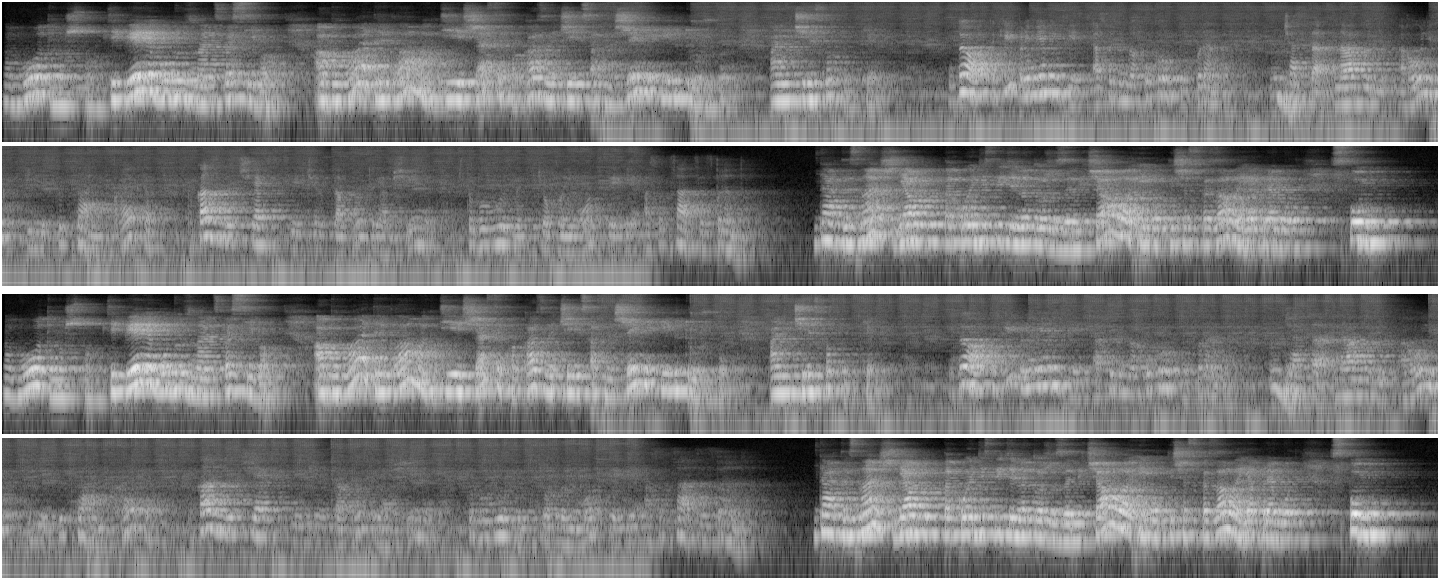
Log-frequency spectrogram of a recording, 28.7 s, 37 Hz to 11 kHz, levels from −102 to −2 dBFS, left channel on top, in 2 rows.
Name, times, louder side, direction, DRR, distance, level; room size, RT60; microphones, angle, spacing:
voice 1, 0.0-8.3 8.6-8.7 12.7-12.9 22.5-28.0, right 2 dB, 40° right, -4 dB, 0.3 m, -26 dB
sound 1, 6.0-6.5 6.9-13.9 14.3-20.7, right 1 dB, 85° right, 0.6 m, -46 dB
voice 2, 9.4-21.8, left 1 dB, 50° left, -1 dB, 0.5 m, -34 dB
3.3 x 2.1 x 3.1 m, 1.3 s
head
